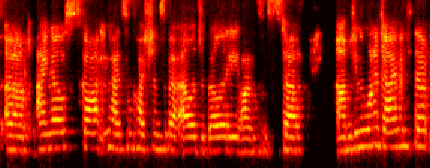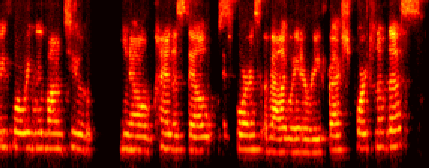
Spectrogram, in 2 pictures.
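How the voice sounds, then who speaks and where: Meeting lead, woman, organized, heard through a far-off room mic with an echoey, distant sound. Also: a little high. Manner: organized, running the agenda. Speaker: meeting facilitator. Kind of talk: video call meeting. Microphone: room mic far from the speaker.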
